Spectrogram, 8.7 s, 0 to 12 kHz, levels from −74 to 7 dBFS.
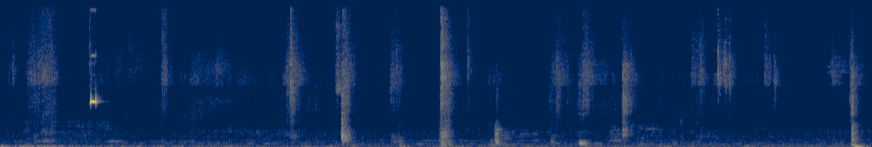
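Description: No technical faults can be heard anywhere in this recording of sounds. Nothing in it needs a timestamp or a fix.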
